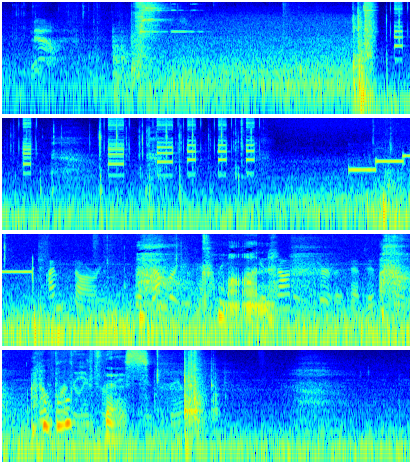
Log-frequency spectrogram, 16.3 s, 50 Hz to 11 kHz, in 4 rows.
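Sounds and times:
low hum: 0.0s - 16.3s
telephone keypad tones dialing a call in an office: 5.1s - 6.7s, 7.6s - 8.5s
speech: 10.3s - 14.0s.

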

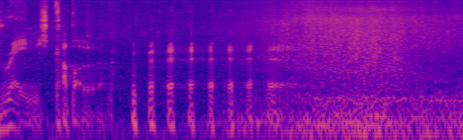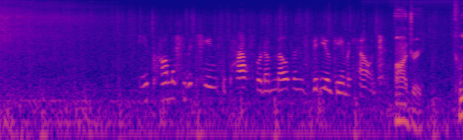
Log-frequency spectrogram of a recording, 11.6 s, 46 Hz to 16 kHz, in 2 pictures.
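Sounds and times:
heavy driving rain: 0.0s - 11.5s
speech: 0.1s - 4.1s, 7.7s - 11.5s
laughter: 0.7s - 4.0s
quick rhythmic thumps: 6.7s - 11.5s.

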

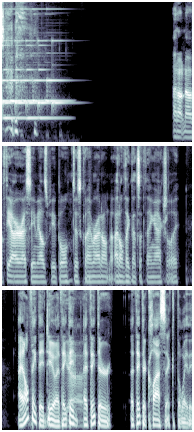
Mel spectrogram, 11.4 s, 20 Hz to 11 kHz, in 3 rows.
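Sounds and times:
email notification chime on a phone: 0.0s - 1.6s
speech: 3.4s - 11.4s.

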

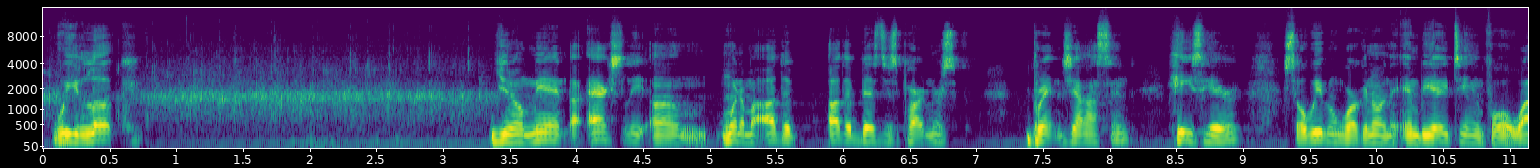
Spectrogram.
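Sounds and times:
speech: 0.0s - 0.9s, 3.4s - 11.1s
sizable audience applauding: 0.0s - 3.6s.

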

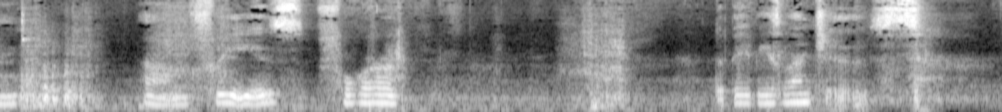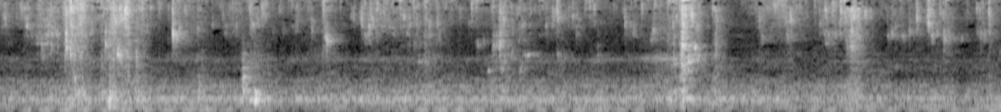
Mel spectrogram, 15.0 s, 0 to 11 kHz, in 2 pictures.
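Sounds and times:
speech: 0.0s - 3.2s, 5.5s - 7.1s
water drained from a pot of boiled sweet potatoes into a sink: 7.5s - 15.0s.

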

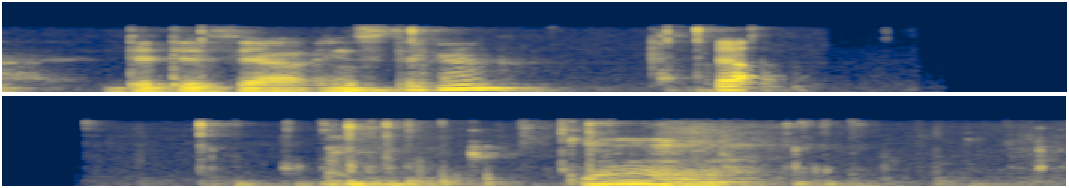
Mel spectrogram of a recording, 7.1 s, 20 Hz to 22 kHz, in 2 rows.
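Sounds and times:
speech: 0.0s - 1.8s, 2.4s - 2.6s
rapid computer keyboard typing: 2.2s - 2.6s, 4.2s - 6.5s.

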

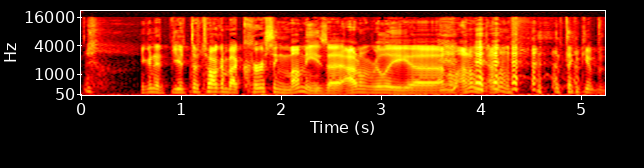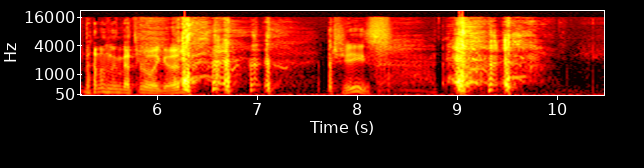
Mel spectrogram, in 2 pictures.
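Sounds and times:
speech: 0.0s - 7.0s, 7.7s - 9.7s
laughter: 3.6s - 6.6s
harsh coughs: 5.9s - 7.4s, 8.9s - 10.0s.

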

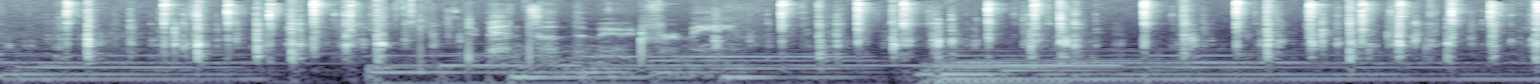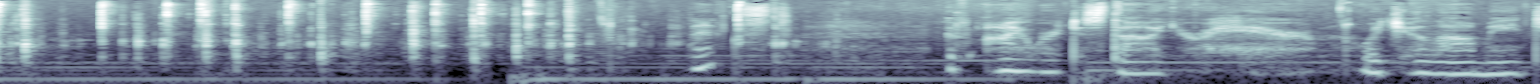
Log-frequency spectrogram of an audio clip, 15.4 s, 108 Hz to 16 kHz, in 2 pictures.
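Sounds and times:
clicky computer keyboard typing: 0.0s - 11.7s
soft whispering: 2.3s - 3.8s, 12.4s - 15.4s
speech: 14.5s - 15.4s.

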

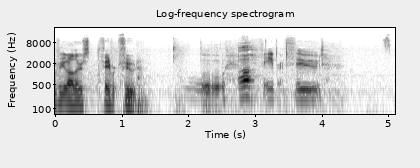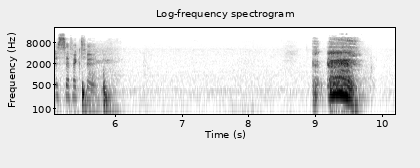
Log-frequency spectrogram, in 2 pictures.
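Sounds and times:
speech: 0.0s - 1.4s, 2.2s - 4.2s, 5.1s - 6.0s, 9.0s - 9.7s
person clearing throat: 9.0s - 9.8s.

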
